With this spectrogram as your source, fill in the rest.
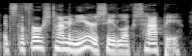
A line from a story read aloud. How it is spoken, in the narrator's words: said his mother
